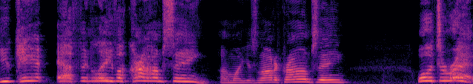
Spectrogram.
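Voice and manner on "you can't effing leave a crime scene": play-acted, very high-pitched, angry shrieking outburst. Retelling how a guy at a car wreck screamed at them, imitating someone screaming. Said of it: "this guy just screams at me".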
